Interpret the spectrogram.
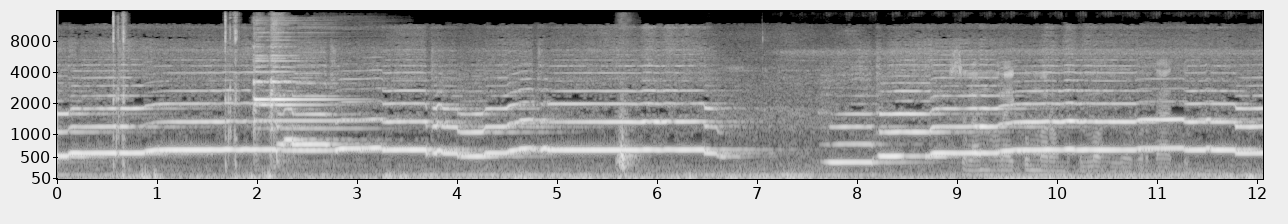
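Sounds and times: melody of long held notes: 1.8 - 3.9.

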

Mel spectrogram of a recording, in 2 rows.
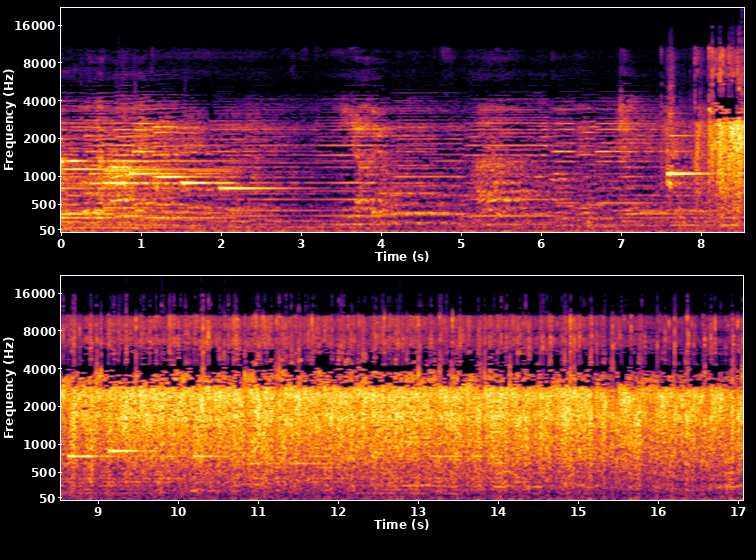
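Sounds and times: accordion and piano piece: 0.0 - 17.0
audience applauding: 7.7 - 17.0.

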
